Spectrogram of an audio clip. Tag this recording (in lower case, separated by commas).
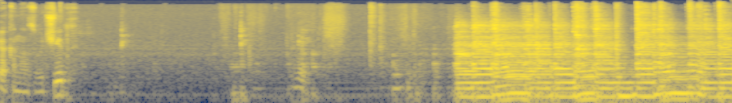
electric guitar, musical instrument, strum, speech, bass guitar, music, blues, guitar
